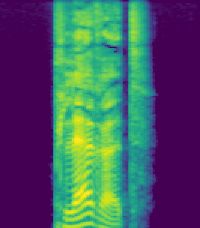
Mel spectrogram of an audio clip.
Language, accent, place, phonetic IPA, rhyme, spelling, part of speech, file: German, Germany, Berlin, [ˈplɛʁət], -ɛʁət, plärret, verb, De-plärret.ogg
- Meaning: second-person plural subjunctive I of plärren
